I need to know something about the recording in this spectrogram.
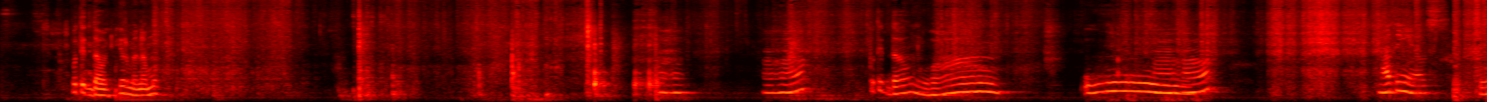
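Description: Paper and cardboard rustle and crinkle as a package is unwrapped.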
